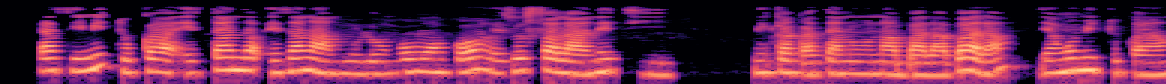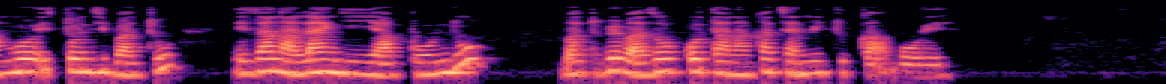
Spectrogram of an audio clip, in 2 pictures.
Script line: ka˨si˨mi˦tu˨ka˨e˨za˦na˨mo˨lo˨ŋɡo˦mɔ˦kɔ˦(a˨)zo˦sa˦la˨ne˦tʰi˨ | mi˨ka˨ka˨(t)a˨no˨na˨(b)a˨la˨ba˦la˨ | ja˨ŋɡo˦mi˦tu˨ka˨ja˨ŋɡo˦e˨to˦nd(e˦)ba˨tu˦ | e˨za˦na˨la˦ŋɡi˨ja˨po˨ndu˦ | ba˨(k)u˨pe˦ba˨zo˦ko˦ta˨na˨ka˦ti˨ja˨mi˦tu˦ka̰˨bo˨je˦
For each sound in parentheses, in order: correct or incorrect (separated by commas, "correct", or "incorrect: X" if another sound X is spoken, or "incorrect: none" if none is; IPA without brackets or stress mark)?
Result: incorrect: e˨, correct, correct, incorrect: i˦, incorrect: t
